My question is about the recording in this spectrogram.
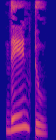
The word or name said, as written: ತೆಂಟು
